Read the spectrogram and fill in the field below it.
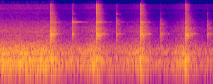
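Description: A blacksmith hammers an obtuse bevel onto the back edge of a Bowie knife blade to form a harpoon point. About eight close, ringing hammer blows fall in a steady rhythm, heavy strikes alternating with lighter taps over a low background roar.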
